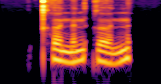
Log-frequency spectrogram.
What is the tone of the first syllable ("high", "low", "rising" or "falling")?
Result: low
